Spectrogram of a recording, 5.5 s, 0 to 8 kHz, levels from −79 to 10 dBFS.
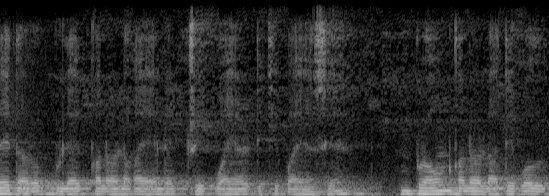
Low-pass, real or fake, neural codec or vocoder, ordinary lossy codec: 7.2 kHz; real; none; Opus, 24 kbps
